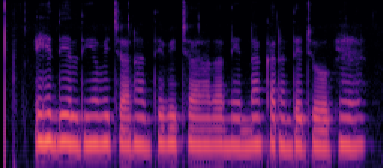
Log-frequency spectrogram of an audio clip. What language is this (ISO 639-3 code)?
pan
